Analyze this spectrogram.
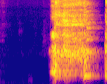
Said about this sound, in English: As you can hear, I'm still dealing with a little bit of that cold. So please don't mind the cough.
